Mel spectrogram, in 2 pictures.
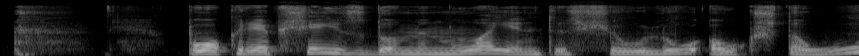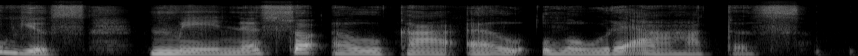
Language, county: Lithuanian, Kaunas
